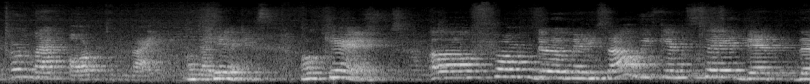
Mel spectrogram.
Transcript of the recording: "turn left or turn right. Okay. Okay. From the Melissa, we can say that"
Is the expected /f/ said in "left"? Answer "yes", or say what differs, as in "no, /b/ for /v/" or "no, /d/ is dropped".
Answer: no, /f/ is dropped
